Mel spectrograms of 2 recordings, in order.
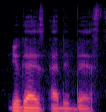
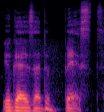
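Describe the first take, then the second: No difference in how they are said.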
